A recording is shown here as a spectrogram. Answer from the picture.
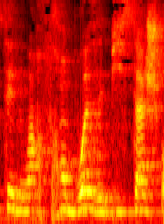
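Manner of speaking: ordinary talk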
